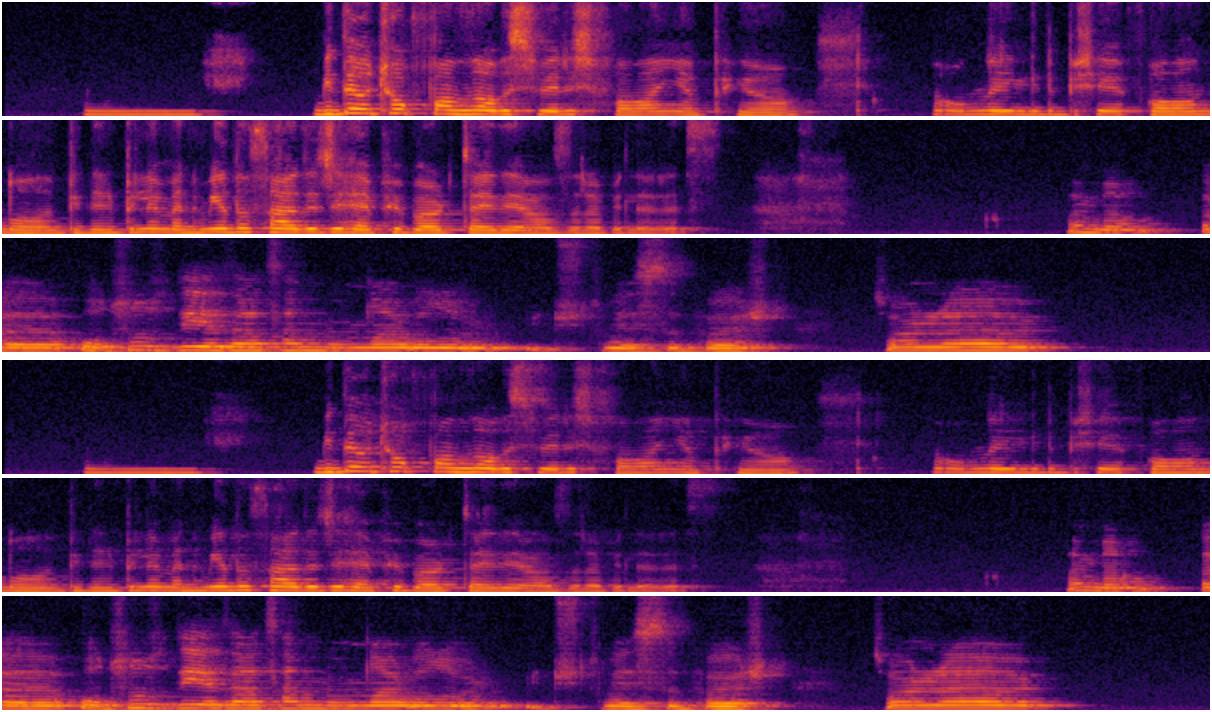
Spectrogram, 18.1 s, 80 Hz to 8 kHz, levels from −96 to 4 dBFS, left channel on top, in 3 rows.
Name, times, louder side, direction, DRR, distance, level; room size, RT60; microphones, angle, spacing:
voice 1, 0.4-1.2 1.6-4.3 4.7-9.5, left 3 dB, 80° left, 12 dB, 1.1 m, -27 dB
voice 2, 11.4-15.9 16.5-17.3, equal, 40° right, 4 dB, 3.3 m, -26 dB
18.5 x 17.0 x 2.7 m, 0.38 s
head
